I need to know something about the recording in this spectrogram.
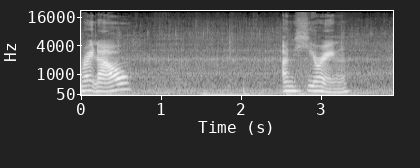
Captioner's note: bubbling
